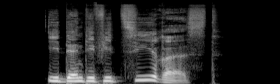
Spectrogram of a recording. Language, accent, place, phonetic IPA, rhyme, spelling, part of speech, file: German, Germany, Berlin, [idɛntifiˈt͡siːʁəst], -iːʁəst, identifizierest, verb, De-identifizierest.ogg
- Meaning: second-person singular subjunctive I of identifizieren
